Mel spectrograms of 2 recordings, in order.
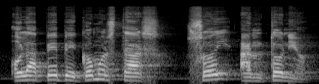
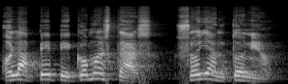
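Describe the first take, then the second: First: Higher and louder, slowly articulated for the phone; loud clear dictation. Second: Higher and louder again, words slowly spaced; louder retry dictation. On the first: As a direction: speak up clearly to the voice search. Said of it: "no he vocalizado mejor bien". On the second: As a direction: repeat it loudly so the phone gets it. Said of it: "vamos a verlo otra vez". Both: Shown as a demonstration.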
